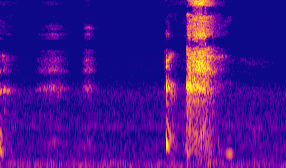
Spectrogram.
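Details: Sick woman: short indrawn breath, then one forceful wet sneeze with a brief trailing sound; single sneeze.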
